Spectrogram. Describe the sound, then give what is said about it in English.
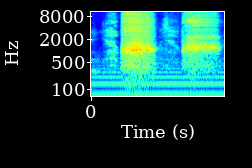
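Two long, steady puffs of breath blown out in succession, as a person imitates blowing on a dying fire to revive it. “You're breathing on it. Why? To get the oxygen into it, to get it activated.”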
